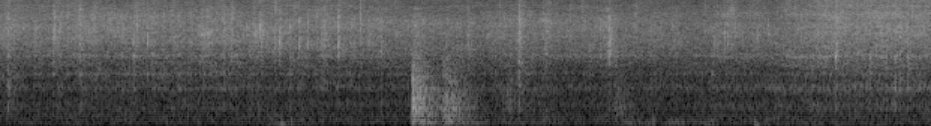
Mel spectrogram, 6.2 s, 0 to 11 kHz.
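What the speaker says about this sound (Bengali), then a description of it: "এই পেঁয়াজগুলোকে আমি খুব সুন্দর করে ভেজে নেব।" Chopped onions, about a cup, sizzle steadily in roughly 30 ml of oil in a pan over medium heat while beef kala bhuna is being prepared. The frying hiss holds constant, with a brief louder stir-clatter in the middle.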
